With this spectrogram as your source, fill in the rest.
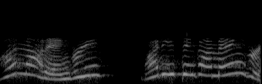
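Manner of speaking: put-on, very high-pitched, shrill, furious shout. Retelling what an agitated support group member yelled: imitating someone yelling. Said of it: "And he yells".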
